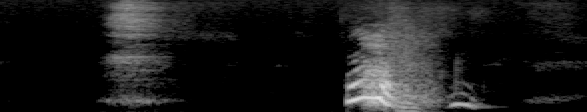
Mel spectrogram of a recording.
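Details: A faint intake of breath, then one sharp voiced burst with a short trailing sound: a single sneeze.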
